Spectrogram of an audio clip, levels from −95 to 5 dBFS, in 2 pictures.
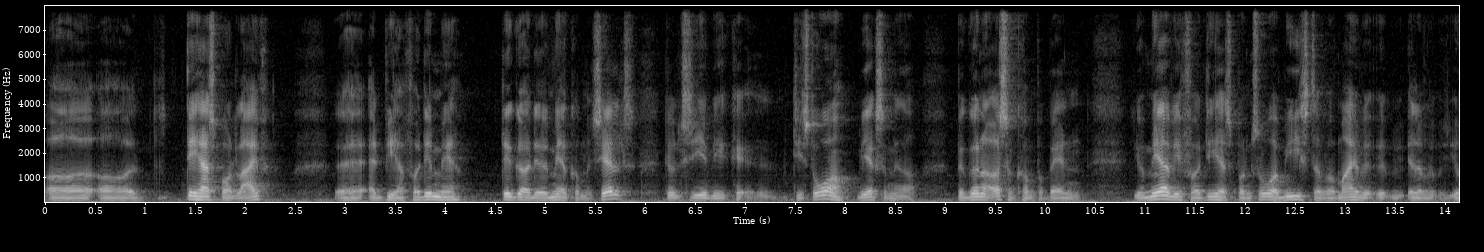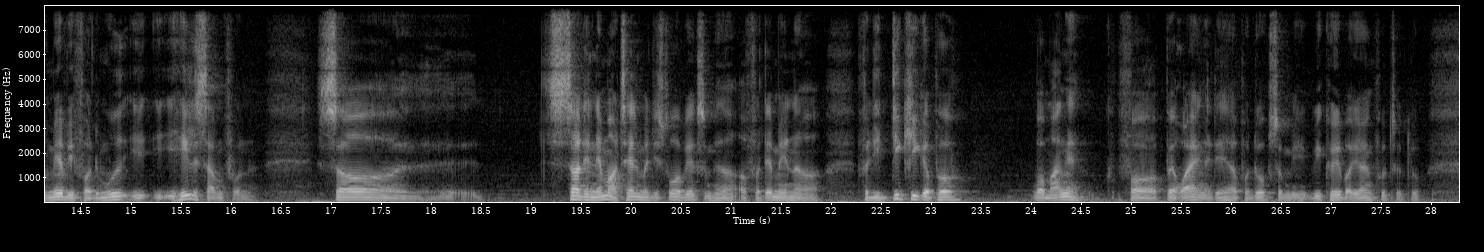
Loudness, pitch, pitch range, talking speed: -31 LUFS, 100 Hz, 90-110 Hz, 195 wpm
